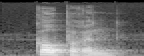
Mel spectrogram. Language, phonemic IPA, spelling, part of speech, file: Dutch, /ˈkoːpərə(n)/, koperen, adjective / verb, Nl-koperen.ogg
- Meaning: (adjective) 1. copper, coppern 2. brass, brazen; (verb) 1. to copper, mount, cover, coat or otherwise fit with copper or brassware 2. to copper, colour (e.g. paint) like brass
